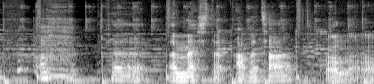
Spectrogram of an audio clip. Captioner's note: laughs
